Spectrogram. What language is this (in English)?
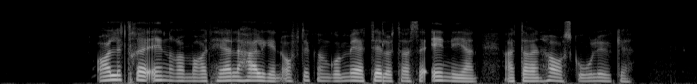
Norwegian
